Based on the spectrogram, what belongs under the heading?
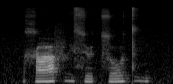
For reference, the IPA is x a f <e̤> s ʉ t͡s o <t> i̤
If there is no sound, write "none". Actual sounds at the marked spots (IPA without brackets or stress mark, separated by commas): e̤, t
